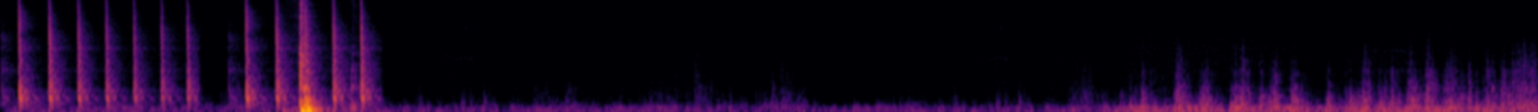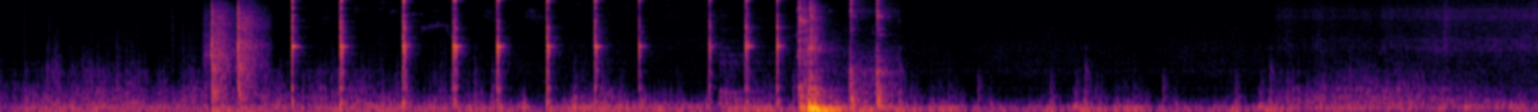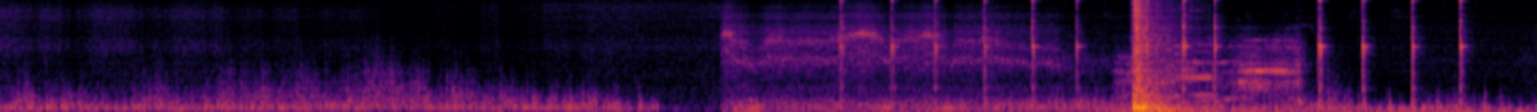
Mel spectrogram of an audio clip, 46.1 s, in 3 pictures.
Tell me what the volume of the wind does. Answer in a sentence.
The loudness of the wind goes up.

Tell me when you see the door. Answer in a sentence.
The door can be heard from 2.8 to 3.5 s, from 23.4 to 24.2 s and from 42.0 to 42.9 s.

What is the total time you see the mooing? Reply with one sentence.
You can hear the mooing for 2 seconds altogether.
